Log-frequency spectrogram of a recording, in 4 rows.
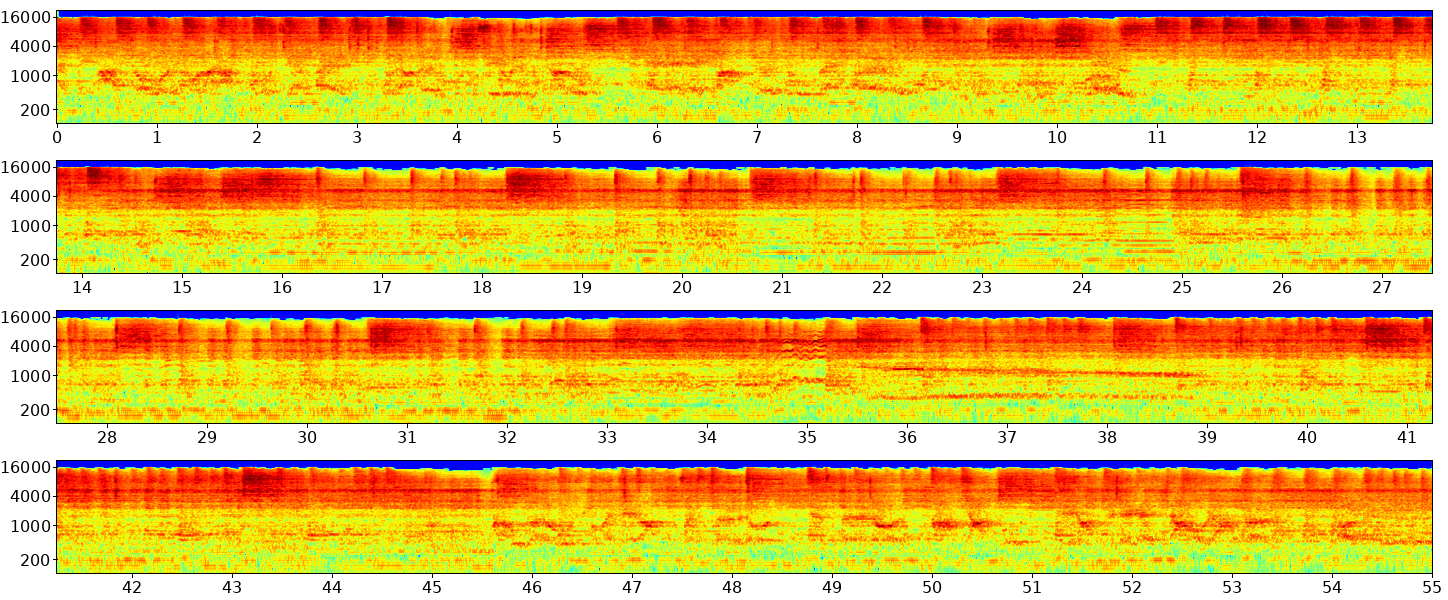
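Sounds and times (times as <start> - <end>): drum kit: 0.0 - 55.0
electric guitars: 0.0 - 55.0
heavy metal band playing: 0.0 - 55.0.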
